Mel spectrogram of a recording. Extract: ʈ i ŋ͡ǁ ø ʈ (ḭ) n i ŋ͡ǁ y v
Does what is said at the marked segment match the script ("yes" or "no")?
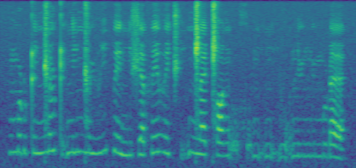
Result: yes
